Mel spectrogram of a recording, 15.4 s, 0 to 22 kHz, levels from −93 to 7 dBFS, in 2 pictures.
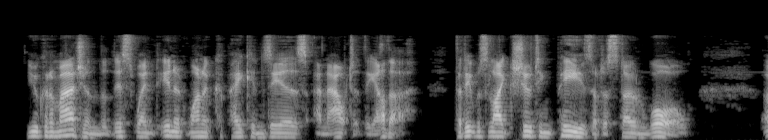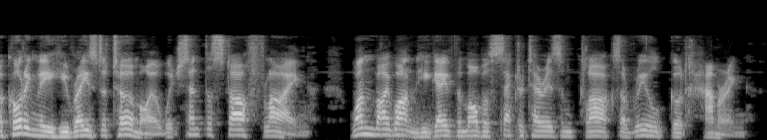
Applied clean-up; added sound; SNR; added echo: neural separator model SepFormer DNS4.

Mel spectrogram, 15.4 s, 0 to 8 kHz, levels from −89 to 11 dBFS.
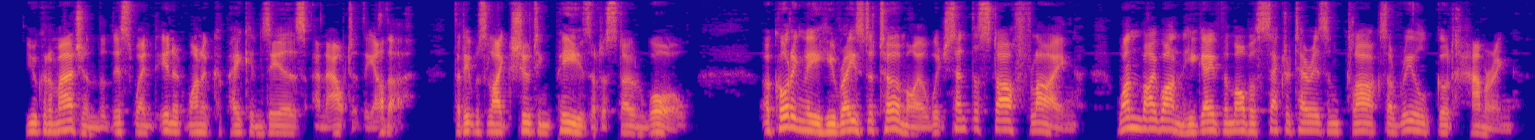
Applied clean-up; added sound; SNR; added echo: none; none; none; none.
